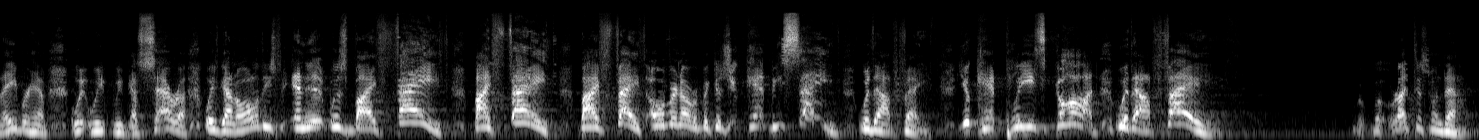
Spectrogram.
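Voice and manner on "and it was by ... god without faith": raised, insistent refrain landing on each "faith"; full-force preaching. Real, not acted. Preacher telling congregation faith is essential, full-force preaching. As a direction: drive it home over and over.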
